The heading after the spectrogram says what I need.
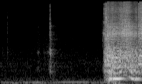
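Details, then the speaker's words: Engine with 44PHH Solex carburetors, cold start on choke before warm-up. A brief quiet moment, then it catches at once and settles into a strong, steady run; started very nicely; normal cold start. "I must say they started up very nicely."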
